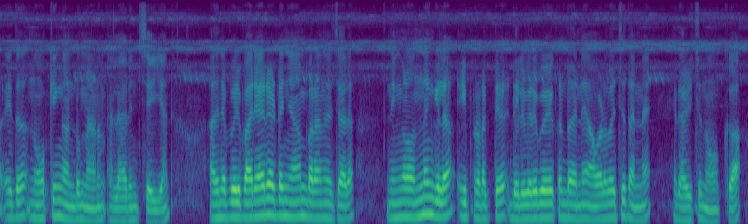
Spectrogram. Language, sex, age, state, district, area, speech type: Malayalam, male, 18-30, Kerala, Kottayam, rural, spontaneous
